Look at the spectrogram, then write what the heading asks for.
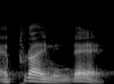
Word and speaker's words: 에프라임: 아들을 아들이 문나세와 에브라임이었는데 에브라힘을 찾아 있는 에브라힘을 오히려 장자로서 축복을 하잖아요. 근데이 에브라임이라고 하는 에프 그니까 원래는 이제 원어적 발음을 에프라임인데 에프라임이 어떤 뜻이냐면 아주 무성하고 열매가 많다는 뜻이에요.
